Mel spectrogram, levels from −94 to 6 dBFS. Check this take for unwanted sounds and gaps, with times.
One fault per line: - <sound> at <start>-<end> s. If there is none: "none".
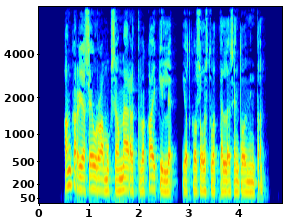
none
